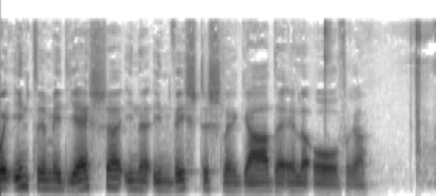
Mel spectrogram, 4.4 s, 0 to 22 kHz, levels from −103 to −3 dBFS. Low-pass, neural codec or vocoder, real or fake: 14.4 kHz; none; real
